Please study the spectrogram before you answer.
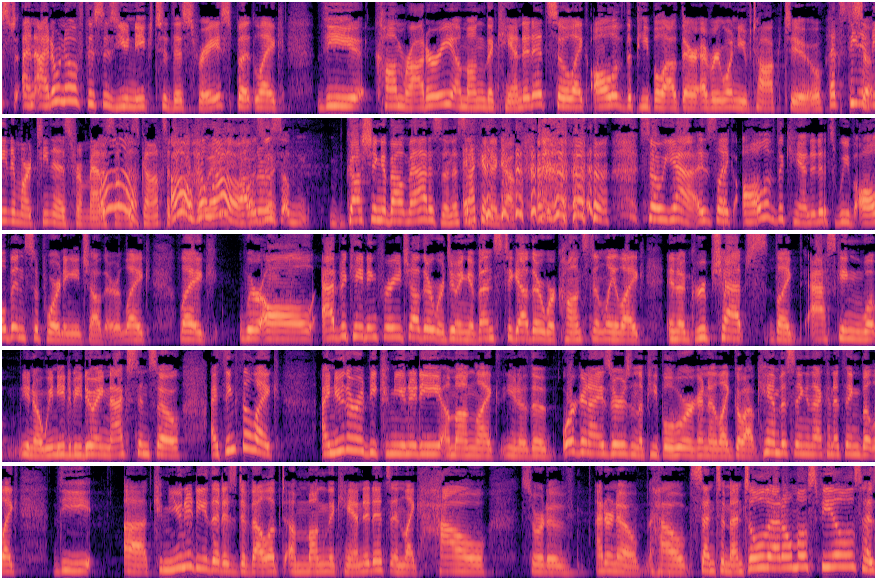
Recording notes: live at the Kenosha Comedy Club at Wyndham Garden Kenosha Harborside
